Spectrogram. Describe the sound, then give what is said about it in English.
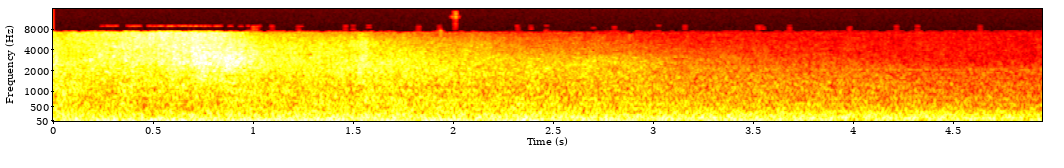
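A spaceship blowing apart against a force field in a video game: a loud, dense roar of noise heavy in the low end, holding steady for about five seconds and thinning slightly toward the end. “A mysterious force field destroyed your ship while en route to the planet Gymnasium.”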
